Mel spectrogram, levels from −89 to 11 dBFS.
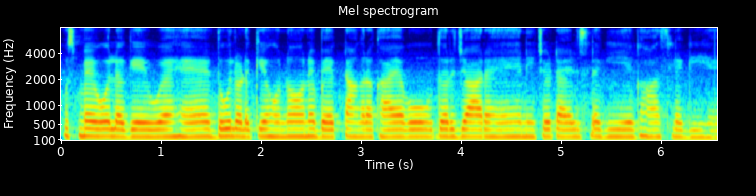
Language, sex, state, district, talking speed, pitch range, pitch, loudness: Hindi, female, Chhattisgarh, Raigarh, 220 wpm, 185-190 Hz, 185 Hz, -13 LUFS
